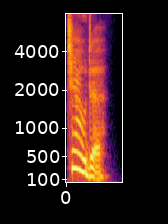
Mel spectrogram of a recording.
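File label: "chowder", British English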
